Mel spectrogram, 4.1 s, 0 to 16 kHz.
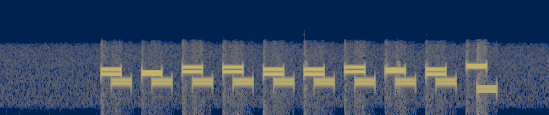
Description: Multi-frequency trunk signalling (R2, with the far end's replies), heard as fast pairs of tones, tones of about 150 ms. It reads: 2155225320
